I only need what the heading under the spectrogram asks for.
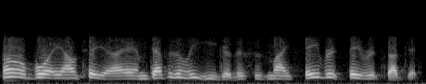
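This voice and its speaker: A woman's voice: deep voice, fast. A woman guest expert on a telephone, giving explanatory answers in an emphatic, folksy way and stretching key words. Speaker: guest expert on nutrition products. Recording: tinny narrow-band telephone line.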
